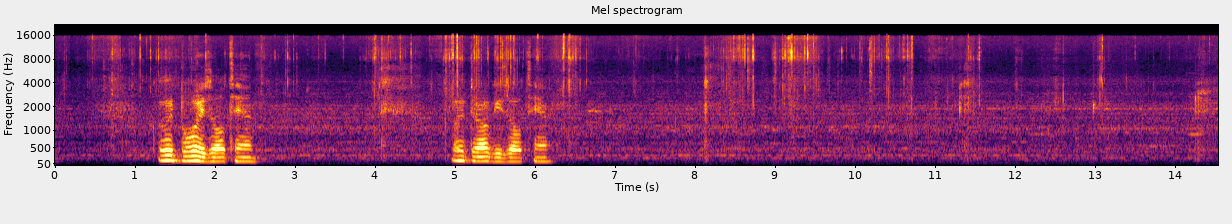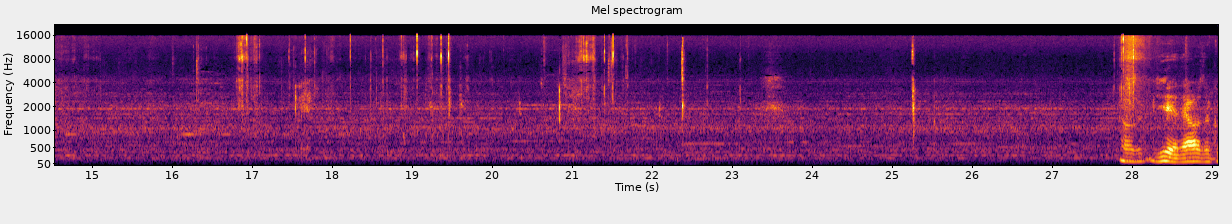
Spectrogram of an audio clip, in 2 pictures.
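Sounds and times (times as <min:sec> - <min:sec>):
faint background music: 0:00.0 - 0:29.0.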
